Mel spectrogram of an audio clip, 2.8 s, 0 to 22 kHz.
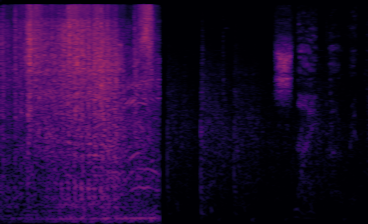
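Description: Heavy machine gun fire in a Company of Heroes 2 battle, a dense loud burst lasting about a second that cuts off abruptly, followed by scattered quieter shots and battle noise.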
